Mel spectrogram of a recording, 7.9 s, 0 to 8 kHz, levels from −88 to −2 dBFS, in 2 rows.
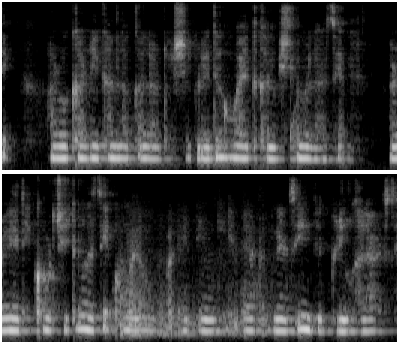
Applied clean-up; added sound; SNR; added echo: neural mask model DeepFilterNet 3.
